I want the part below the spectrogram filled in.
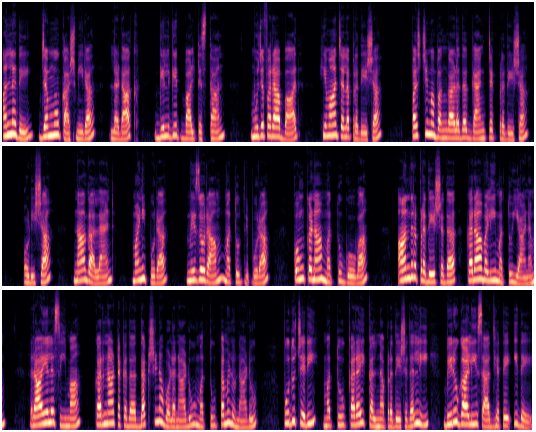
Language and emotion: Kannada, neutral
